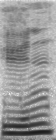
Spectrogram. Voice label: "yun5", Taiwanese

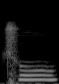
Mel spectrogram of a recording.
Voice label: "chu1", Taiwanese

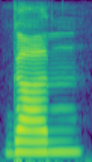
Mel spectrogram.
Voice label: "ghan1", Taiwanese syllable

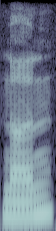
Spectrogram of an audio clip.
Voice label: "nern5", taiwanese

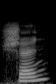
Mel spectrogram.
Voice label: "shern9", taiwanese Syllables

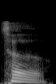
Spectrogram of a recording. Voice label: "cer3", taiwanese syllables

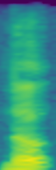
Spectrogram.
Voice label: "lerh9", Taiwanese syllable

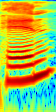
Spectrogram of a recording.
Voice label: "pen9", taiwanese

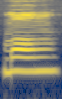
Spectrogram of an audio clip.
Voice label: "mong1", taiwanese syllables

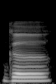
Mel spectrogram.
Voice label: "gher2", Taiwanese syllable

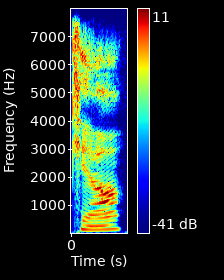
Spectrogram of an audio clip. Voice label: "kiann5", taiwanese syllables

